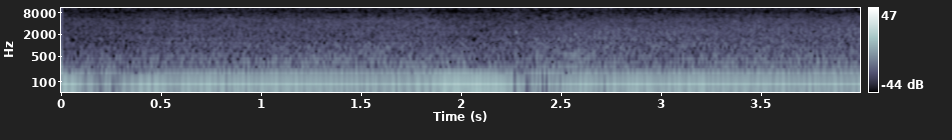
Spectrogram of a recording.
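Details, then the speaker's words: 1998 Mazda Protege 1.5L, also called a 97, with emissions monitors not setting: in gear the idle hunts 1400–1800 rpm, a deep rumble that sags and recovers, against a normal of about 800. Idle surge; MAF voltage stuck. "if you put it in gear like right now we're at 1800 rpms the updated rate is really slow you could say 1400 have fun it's like 1400 to 1800"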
